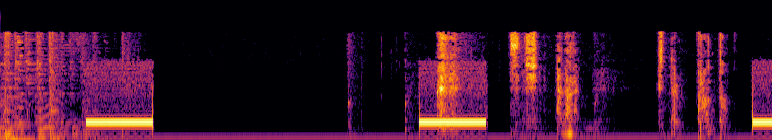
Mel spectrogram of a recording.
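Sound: telephone call ringing tone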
